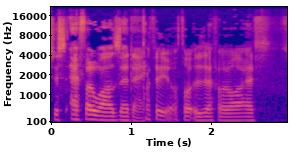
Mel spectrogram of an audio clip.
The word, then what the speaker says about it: Forza: Forza. Forza. Forza. That's it. It's you say Ford, but you stop short.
